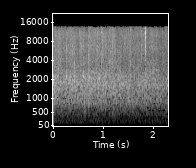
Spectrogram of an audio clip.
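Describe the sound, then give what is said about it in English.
A church audience applauds during a sermon, producing a thick, continuous roar of many hands clapping at once that stays level and fairly loud from start to finish. “you can applaud for that if you want. Go ahead.”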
